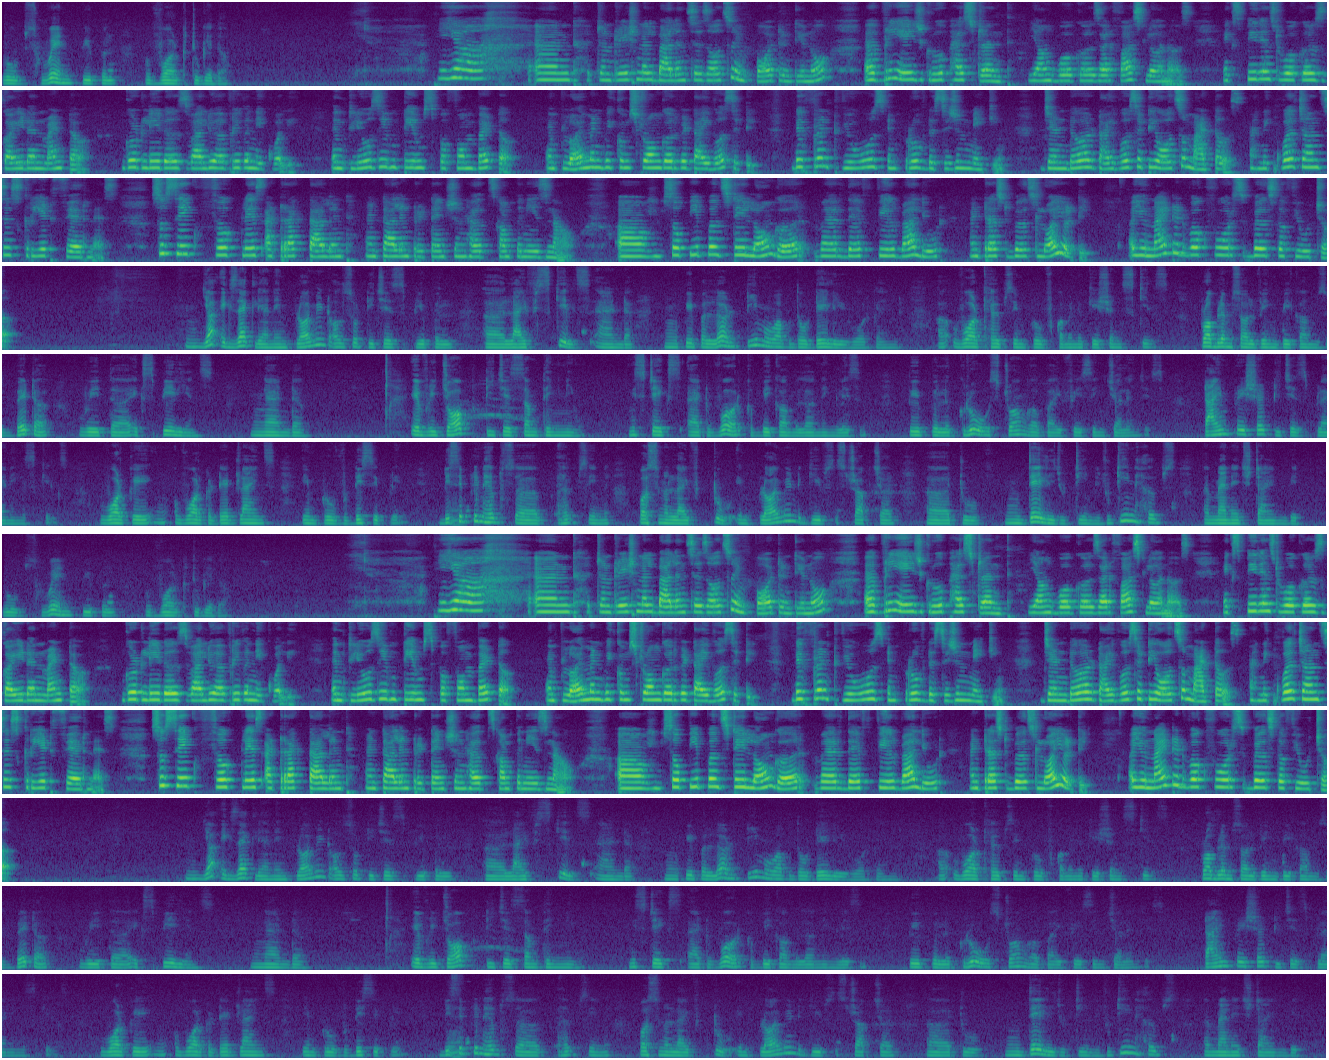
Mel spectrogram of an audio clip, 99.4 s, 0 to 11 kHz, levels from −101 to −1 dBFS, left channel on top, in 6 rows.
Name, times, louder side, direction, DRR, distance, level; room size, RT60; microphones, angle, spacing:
voice 1, 0.0-1.4 1.8-2.8 52.0-55.4 55.7-57.6 58.0-60.9 61.4-64.1 64.7-66.8 67.2-68.8 69.4-70.0 71.0-73.5 74.1-77.1 77.6-80.5 81.3-83.5 84.0-86.2 86.6-87.9 88.3-90.4 90.8-94.0 94.4-95.0 95.3-97.4 97.8-99.1, left 3 dB, 55° left, 0.6 m, -42 dB
voice 2, 5.4-12.5 12.8-14.8 15.3-17.6 18.1-20.2 20.7-22.9 23.4-26.0 26.4-29.1 29.5-34.4 34.7-37.4 37.7-44.9 45.2-46.7 47.2-49.8, right 4 dB, 30° right, 0.4 m, -29 dB
7.6 x 3.3 x 3.8 m
head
